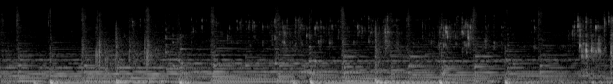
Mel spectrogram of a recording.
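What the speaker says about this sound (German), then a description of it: "geben hier so viel Wasser ein, dass dieses dann schlussendlich durch unsere Abwasserrohre abfließen kann" Water pours steadily into a newly fitted ACO shower channel drain in a level-entry shower and gurgles away through the waste pipes, running on with a continuous splashing rush and no talking.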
